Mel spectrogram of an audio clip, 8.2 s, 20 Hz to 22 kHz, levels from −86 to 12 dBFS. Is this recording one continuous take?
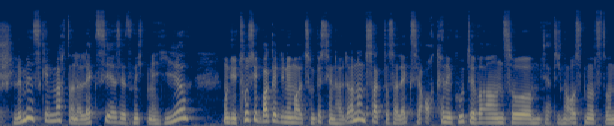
no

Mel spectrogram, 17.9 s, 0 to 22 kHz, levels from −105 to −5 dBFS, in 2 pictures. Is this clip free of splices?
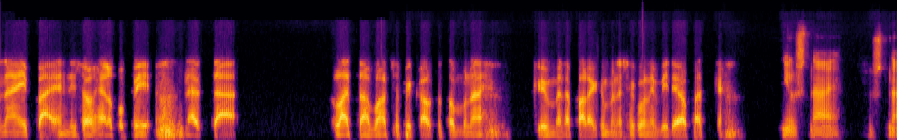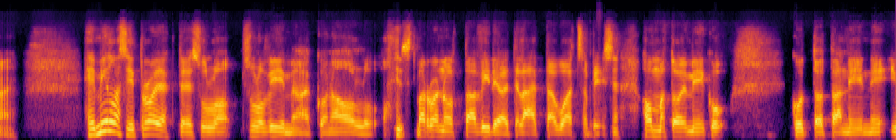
no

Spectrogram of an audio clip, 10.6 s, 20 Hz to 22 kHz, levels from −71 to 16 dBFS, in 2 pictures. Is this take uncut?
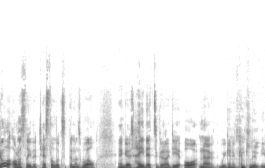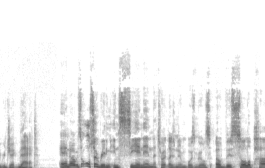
yes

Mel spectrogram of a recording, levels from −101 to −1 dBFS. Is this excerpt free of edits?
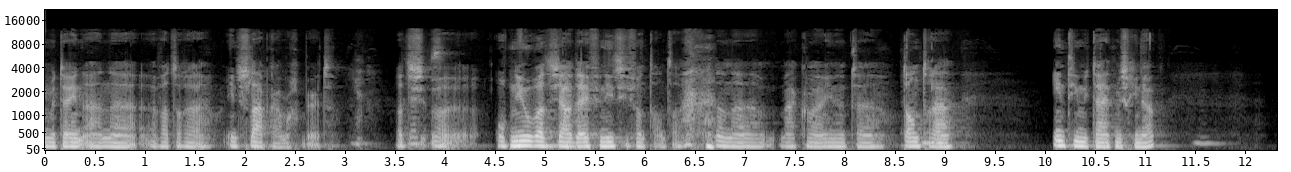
no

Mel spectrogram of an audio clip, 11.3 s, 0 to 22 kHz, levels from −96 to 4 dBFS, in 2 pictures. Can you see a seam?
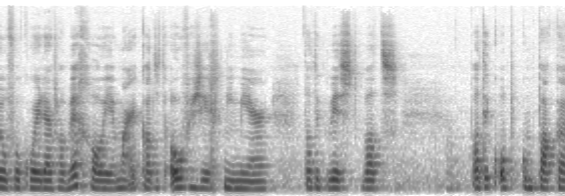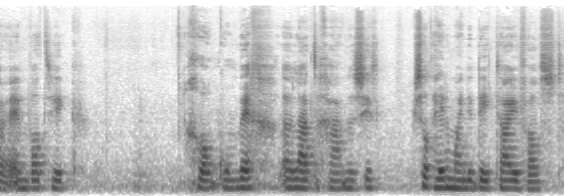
no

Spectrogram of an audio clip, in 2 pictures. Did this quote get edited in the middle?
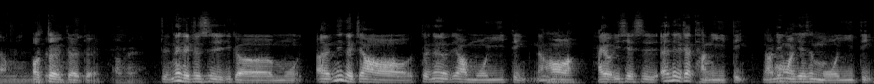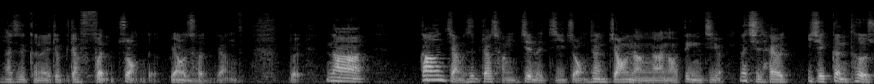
no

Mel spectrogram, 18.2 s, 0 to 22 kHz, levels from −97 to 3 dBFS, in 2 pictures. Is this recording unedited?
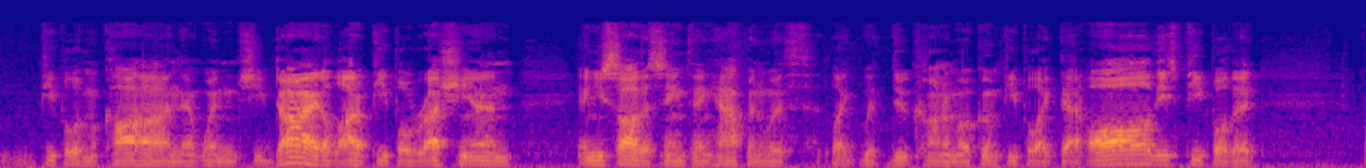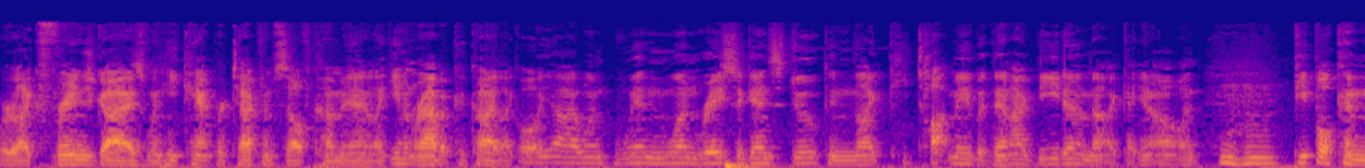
yes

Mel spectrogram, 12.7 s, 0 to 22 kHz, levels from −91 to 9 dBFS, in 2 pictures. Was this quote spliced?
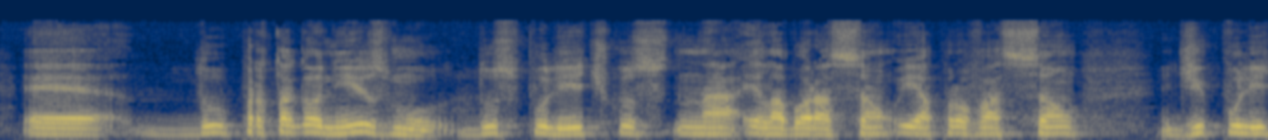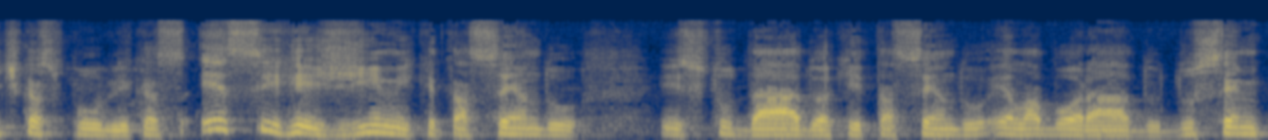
no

